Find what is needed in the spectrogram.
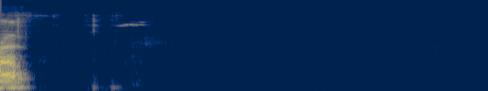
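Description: The tail of a spoken word, then two faint computer-mouse clicks close together about half a second in, followed by dead silence.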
